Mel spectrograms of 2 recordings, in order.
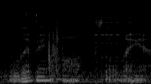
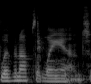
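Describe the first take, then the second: First: Slow breathy whisper, barely voiced. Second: Said in the usual way. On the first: Shown as a demonstration. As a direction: whisper it slowly like a secret. Repeats phrase whispering.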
